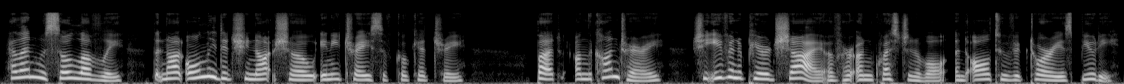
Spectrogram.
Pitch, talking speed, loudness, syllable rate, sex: 230 Hz, 165 wpm, -17 LUFS, 5.4 syllables/s, female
